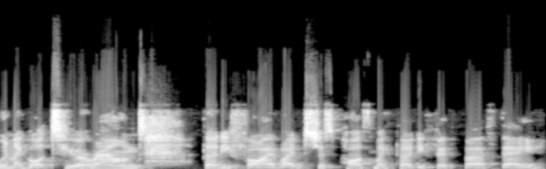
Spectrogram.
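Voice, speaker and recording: With a southern English accent, a woman talks at a fairly quick pace. Her pitch is fairly low, with ordinary variation. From southern England, Hertfordshire. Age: 30s. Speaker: scientist, listener. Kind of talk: recorded personal testimony.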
